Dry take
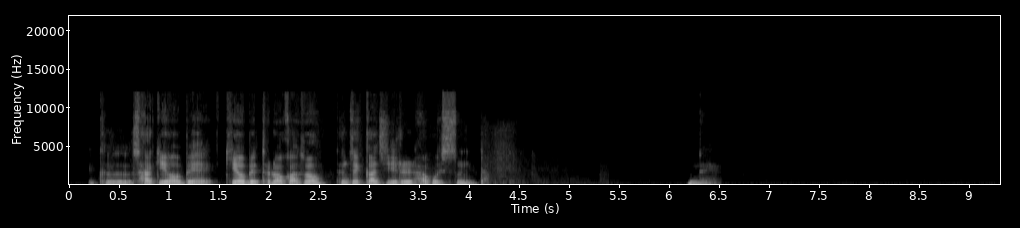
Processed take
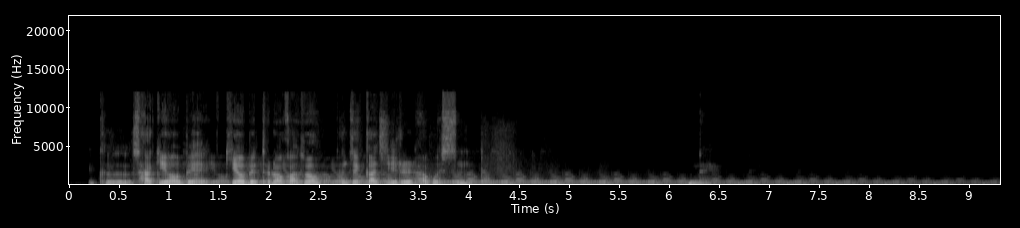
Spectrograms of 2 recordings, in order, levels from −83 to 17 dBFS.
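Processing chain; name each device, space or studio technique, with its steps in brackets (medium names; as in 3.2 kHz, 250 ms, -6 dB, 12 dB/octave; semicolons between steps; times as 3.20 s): dub delay into a spring reverb (filtered feedback delay 489 ms, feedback 85%, low-pass 1.7 kHz, level -17 dB; spring tank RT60 1.1 s, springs 58 ms, DRR 19 dB)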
